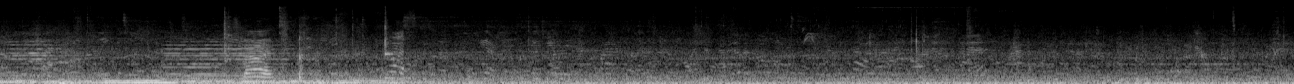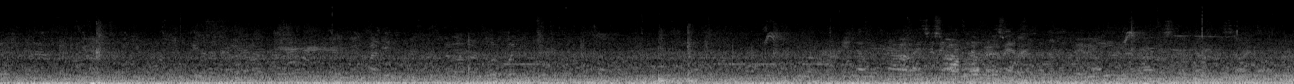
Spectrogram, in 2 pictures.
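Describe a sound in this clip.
Traffic rumbles steadily along a busy city street outdoors.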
